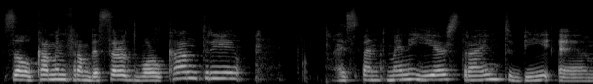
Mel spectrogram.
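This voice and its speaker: Ukrainian-accented woman, reflective and halting. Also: mid-range voice, darkish tone. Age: 40s. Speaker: podcast guest. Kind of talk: conversational personal storytelling.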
